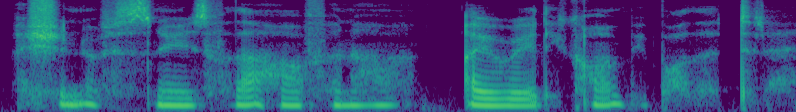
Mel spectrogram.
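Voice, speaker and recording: Whispering, a woman talks at a fairly quick pace. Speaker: lifestyle vlogger. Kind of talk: casual vlog chat.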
